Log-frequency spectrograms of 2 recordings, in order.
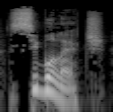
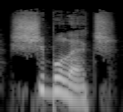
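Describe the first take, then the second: First: The word begins with a plain s sound. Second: The word begins with a sh sound. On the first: The speaker belongs to the enemy group. The speaker calls it wrong. "não conseguiam pronunciar o C H e diziam Sibolete" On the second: The speaker belongs to the local group. The speaker calls it right. "Diga Shibolete"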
